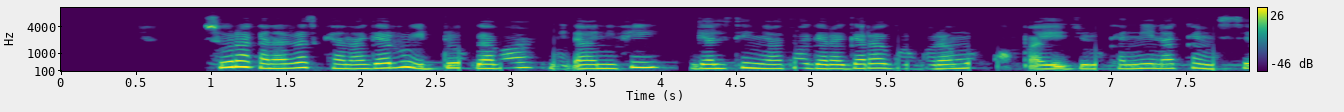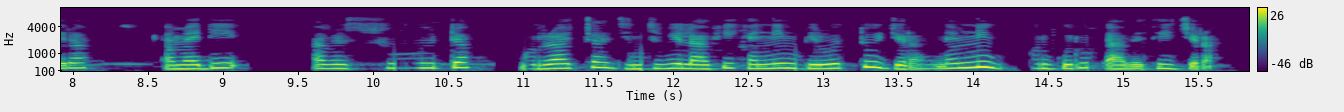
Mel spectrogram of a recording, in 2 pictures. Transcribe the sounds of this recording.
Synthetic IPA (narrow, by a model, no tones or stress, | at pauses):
suːɾɐkɐnɐrːɐt̪kɐnɐɡɐrːʊɪd̪ːo̞ːɡɐbaːmɪᶑaːniːfɪɡɐlt̪eːɲaːt̪aːɡɐɾaːɡɐɾaːɡʊɾɡʊɾɐmuːfkʼɔpʼːa̰ːʔeːd͡ʒɪɾʊkɐnːe̞ːnɐkːɐmɪsɪɾɐkʼɐmɐd̪iː | ɐbsuːd̪ɐɡʊrːaːt͡ʃːɐd͡ʒɪnd͡ʒɪbɪlaːfɪkɐnːeːnbɪɾoːt̪ːuːd͡ʒɪɾɐnɐmnɪɡ̥ʊɾɡʊd̪uːᶑaːbɐt̪eːd͡ʒɪɾɐ̰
